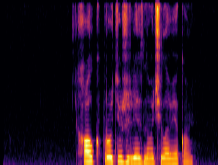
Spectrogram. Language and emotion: Russian, neutral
